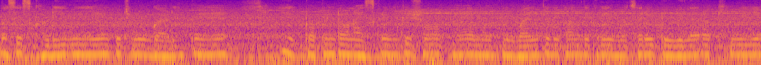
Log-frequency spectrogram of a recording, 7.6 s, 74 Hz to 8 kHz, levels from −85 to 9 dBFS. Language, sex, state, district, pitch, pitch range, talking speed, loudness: Hindi, female, Chhattisgarh, Bastar, 160 Hz, 150-160 Hz, 220 wpm, -17 LUFS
